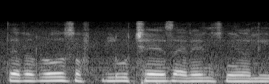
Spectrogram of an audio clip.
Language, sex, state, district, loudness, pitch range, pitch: English, male, Karnataka, Bangalore, -13 LUFS, 150-165 Hz, 155 Hz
